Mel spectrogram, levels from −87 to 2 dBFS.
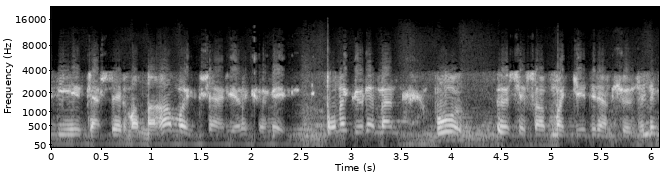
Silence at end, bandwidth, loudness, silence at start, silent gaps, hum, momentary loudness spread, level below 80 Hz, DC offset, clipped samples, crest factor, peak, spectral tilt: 0 s; 13.5 kHz; -15 LUFS; 0 s; none; none; 3 LU; -52 dBFS; under 0.1%; under 0.1%; 16 dB; 0 dBFS; -2.5 dB/octave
